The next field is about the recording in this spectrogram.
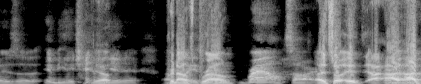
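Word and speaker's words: Braun: Bron who now is a NBA champ pronoun brown brown sorry I I pronounce it brown too so I place for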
